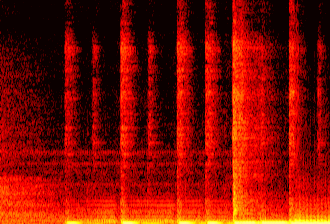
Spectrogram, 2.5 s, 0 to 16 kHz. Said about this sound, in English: I'll pull something up right quick, just because I can. MP3. Let's see. Something with a lot of bass in it. How about this beautiful track?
